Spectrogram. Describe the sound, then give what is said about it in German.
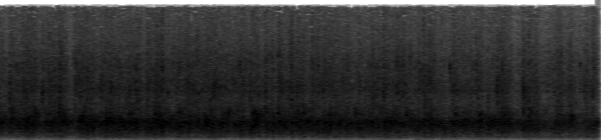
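A crowd applauds steadily as SPD General Secretary Kevin Kühnert and moderator Alexander Hagelüken, economics editor of the Süddeutsche, are welcomed onto the stage, a dense, even wash of many hands clapping at full loudness for the whole stretch, with no voices standing out above it. “Applaus. Applaus”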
